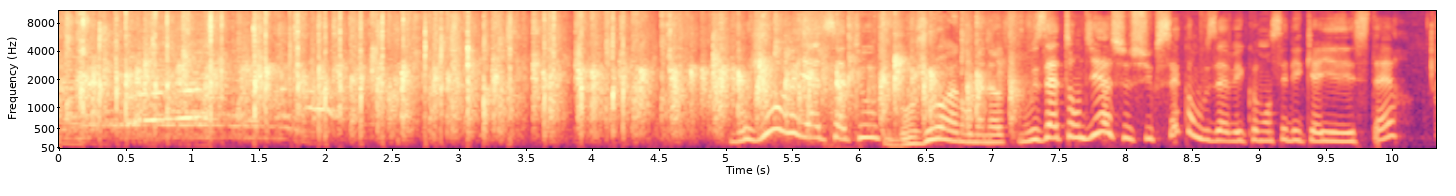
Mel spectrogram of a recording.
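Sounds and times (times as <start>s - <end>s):
studio audience applauding: 0.0s - 7.4s
speech: 5.0s - 10.2s.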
